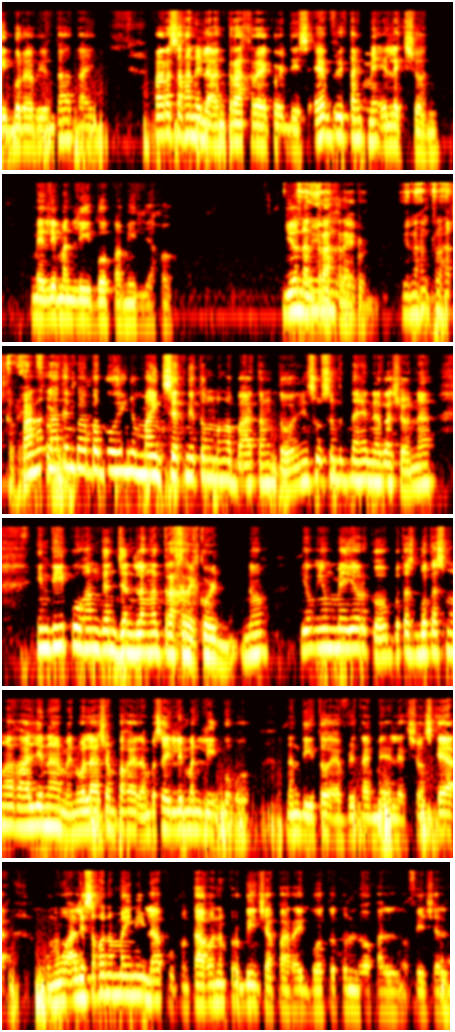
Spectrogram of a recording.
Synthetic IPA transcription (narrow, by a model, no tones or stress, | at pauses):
ɛbʊɾɛɾjʊŋt̪aːt̪ɐj | paːɾɐsɐkɐnɪlaʔɐŋt̪ɾakɾɛkoɹd̪ɪsʔɛvɾit̪ajmːɐjʔɛlɛk̚ʃon | mɐjlɪmanliːbo̞pɐmiljɐko̞ | jonɐŋɾakɾɛ̰kod̪ | ɐapaːnonaːt̪ɪnbaːbɐɡuːhɪnjʊŋmajnd̪sɛt̪̚nɪt̪oŋmɐŋabaːt̪ɐŋt̪o̞jʊŋsuːsʊnod̪̚nɐhɛnɛɾɐʃo̞nːɐ | hɪnd̪ipoɦɐŋɡɐŋd͡ʒɐnlɐŋɐŋt̪ɾakɾɛkoɹd̪̚no̞ | jʊŋjʊŋmɛjoɾko̞bʊt̪asbʊt̪asmɐŋɐkaːʎjɐnaːmɪnwɐlaʃɐŋpɐkɛʔɪlɐnbɐst̪ɐjlɪmanliːpoko̞nɐnd̪iːt̪oʔɛvɾit̪ajmːɐʔɛlɛk̚ʃonskɐjaʔʔʊmuʔɐlɪsɐko̞nɐŋmɐjniːlɐpupʊnt̪ɐɐko̞nɐŋpɾobinʃɐpaːɾɐʔɪbo̞ːt̪ot̪oŋloːkɐlofiʃal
